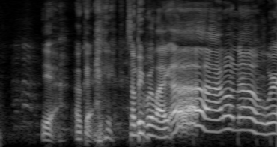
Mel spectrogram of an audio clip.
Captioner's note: laughter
